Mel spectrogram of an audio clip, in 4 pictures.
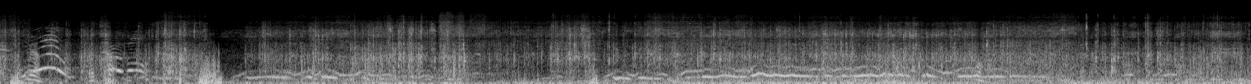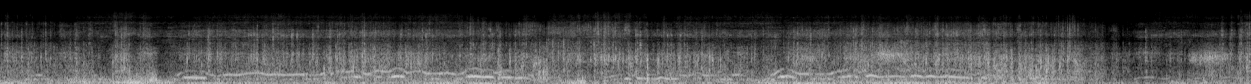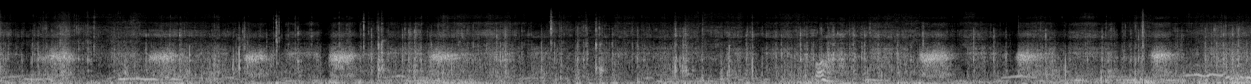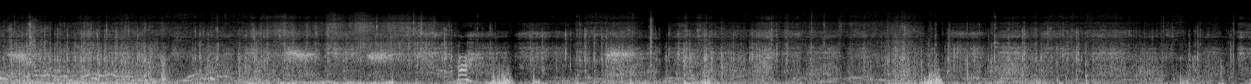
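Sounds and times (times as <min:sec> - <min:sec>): bike frame and chain rattling: 0:00.0 - 0:50.0
bike tyres rolling over dirt: 0:00.0 - 0:50.0.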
